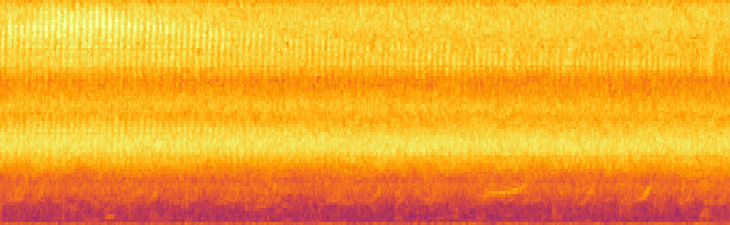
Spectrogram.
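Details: Cicadas singing in summer at Meiji Jingu, Japan: a continuous high, sizzling buzz holds steady throughout, while a brief rising whistle, likely a bird, sounds near the middle over low background rumble.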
